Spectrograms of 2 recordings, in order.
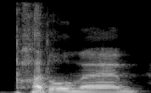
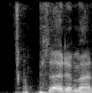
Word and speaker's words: Plüddemann: It's pronounced right. Plüddemann and not Plüddemann. Plüddemann. Puddleman.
